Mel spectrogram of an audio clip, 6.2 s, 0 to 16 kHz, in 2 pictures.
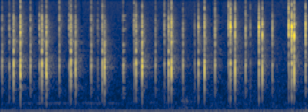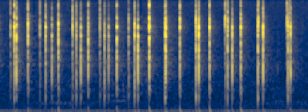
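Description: Fingers tap rapidly and irregularly on a small plastic Kirby's Dream Land 2 Game Boy cartridge. The taps are short, dry, bright clicks that stop almost instantly, over a faint steady low hum.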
